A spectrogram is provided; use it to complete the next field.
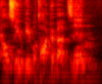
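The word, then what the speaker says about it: Sinn: You might also hear people talk about Zinn. It looks like Sin, it's S-I-N-N, but it's pronounced Zinn.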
